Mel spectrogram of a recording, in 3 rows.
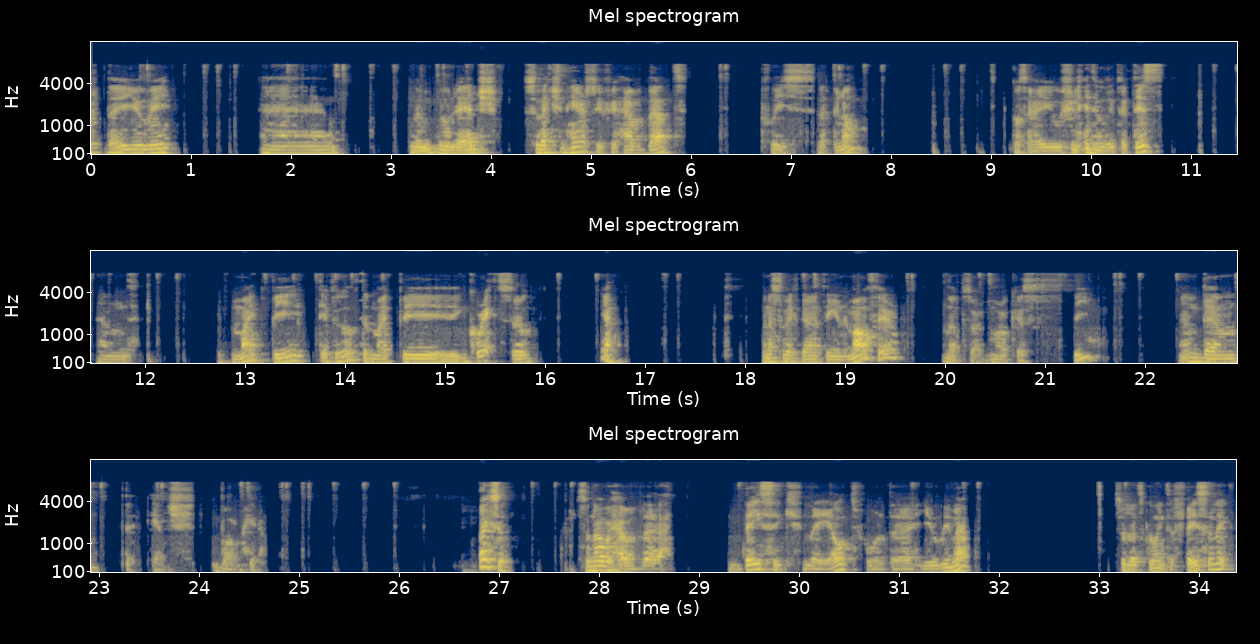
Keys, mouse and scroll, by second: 0.4 ctrl+click, 1.4 middle click, 2.3 ctrl+click, 2.8 middle click, 3.7 middle click, 4.5-6.4 right drag, 7.3 click, 7.7 middle click, 8.5 shift+middle click, 11.3 shift+middle click, 12.1 shift+middle click, 13.2 middle click, 13.7 shift+middle click, 14.0 middle click, 16.0 middle click, 17.2 middle click, 18.6-19.8 right drag, 20.1 ctrl+z, 20.5 right click, 22.0 middle click, 23.4 alt+click, 24.3 right click, 25.0 click, 25.2 middle click, 25.9 middle click, 27.4 shift+middle click, 27.7-29.5 middle drag, 30.0-31.2 middle drag, 31.6 middle click, 33.1 click.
